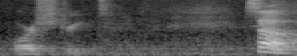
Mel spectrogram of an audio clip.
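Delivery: usual speaking voice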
